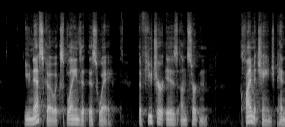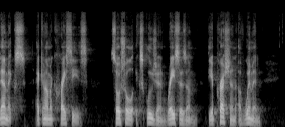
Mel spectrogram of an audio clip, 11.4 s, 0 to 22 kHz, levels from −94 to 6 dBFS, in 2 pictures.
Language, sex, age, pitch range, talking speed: English, male, 30-49, 80-100 Hz, 110 wpm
